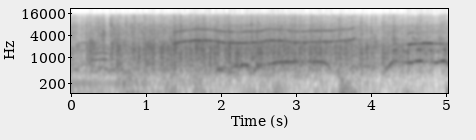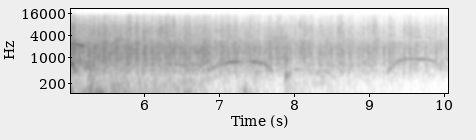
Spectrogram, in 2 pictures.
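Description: Audience applauding and cheering after a live jazz number, with a high wavering whistle about a second and a half in and a few shouts; the applause dies away toward the end.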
